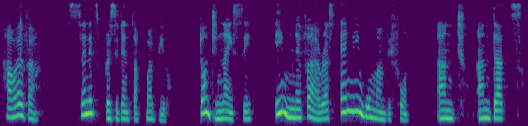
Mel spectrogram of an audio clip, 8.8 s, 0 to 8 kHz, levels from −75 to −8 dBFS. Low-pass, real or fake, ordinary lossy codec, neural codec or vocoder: 7.2 kHz; real; none; none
